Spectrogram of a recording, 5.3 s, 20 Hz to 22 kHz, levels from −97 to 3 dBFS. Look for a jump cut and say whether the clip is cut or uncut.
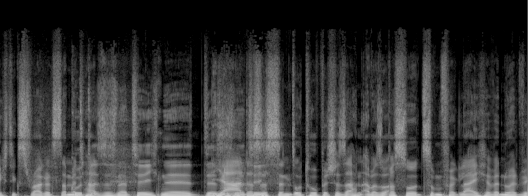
cut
